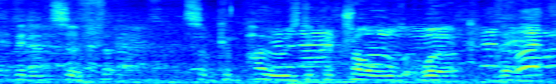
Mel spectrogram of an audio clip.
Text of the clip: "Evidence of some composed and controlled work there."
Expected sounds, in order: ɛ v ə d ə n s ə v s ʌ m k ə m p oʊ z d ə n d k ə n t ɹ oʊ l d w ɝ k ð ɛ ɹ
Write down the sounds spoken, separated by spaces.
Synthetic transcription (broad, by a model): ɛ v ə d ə n s ə v s ʌ m k ə m p oʊ z d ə k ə n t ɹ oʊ l w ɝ k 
